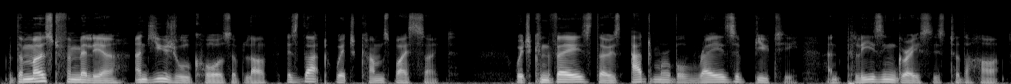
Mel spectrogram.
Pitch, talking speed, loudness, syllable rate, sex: 100 Hz, 165 wpm, -22 LUFS, 4.6 syllables/s, male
